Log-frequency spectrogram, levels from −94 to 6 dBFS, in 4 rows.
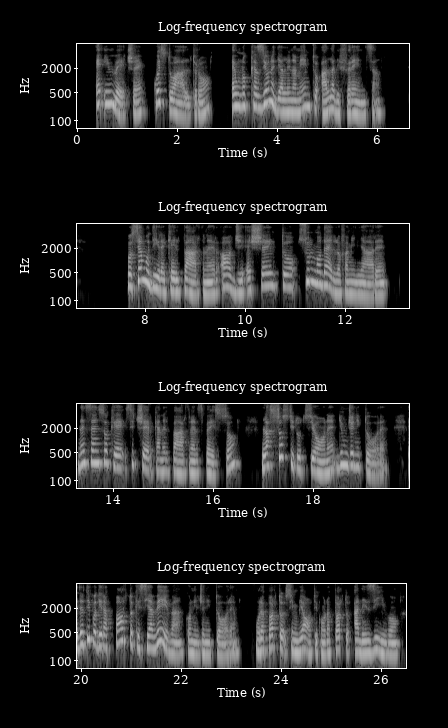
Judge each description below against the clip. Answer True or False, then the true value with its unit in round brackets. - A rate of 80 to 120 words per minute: True (115 wpm)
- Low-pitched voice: False (175 Hz)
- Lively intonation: True (7.3 semitones)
